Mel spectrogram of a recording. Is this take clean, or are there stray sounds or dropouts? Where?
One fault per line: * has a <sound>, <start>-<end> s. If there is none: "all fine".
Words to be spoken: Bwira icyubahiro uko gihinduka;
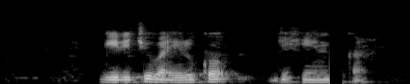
* has a dropout, 3.3-3.4 s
